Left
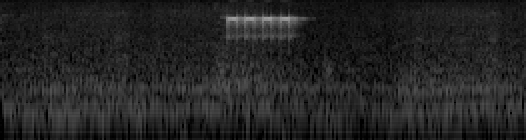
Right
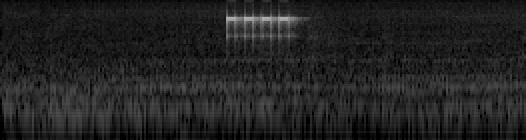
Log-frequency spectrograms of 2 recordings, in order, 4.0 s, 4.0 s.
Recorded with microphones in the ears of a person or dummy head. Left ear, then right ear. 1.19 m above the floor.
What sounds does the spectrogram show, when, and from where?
1.7 s an alarm clock: 75° right (ahead or behind), 1.5 m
